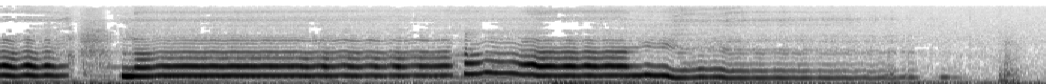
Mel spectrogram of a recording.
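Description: A man sings a long, wavering held note that steps down and fades away.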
